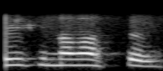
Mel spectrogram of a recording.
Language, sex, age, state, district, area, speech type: Hindi, female, 45-60, Uttar Pradesh, Mau, rural, conversation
